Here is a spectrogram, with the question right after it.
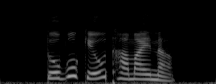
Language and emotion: Bengali, neutral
